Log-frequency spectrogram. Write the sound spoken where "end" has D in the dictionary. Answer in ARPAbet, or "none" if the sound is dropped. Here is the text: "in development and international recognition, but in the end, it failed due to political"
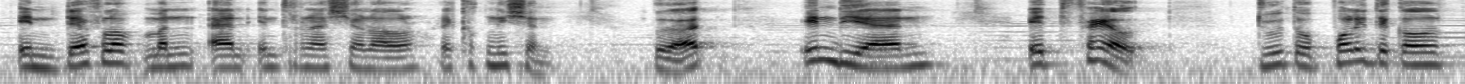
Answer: none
